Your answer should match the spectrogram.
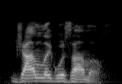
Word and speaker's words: John Leguizamo: John Leguizamo. – Leguizamo and Obama.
